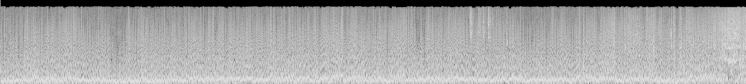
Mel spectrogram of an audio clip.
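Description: Car engines running at a drag strip start line while the cars sit staged, a steady loud rumble mixed with wind buffeting the microphone.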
